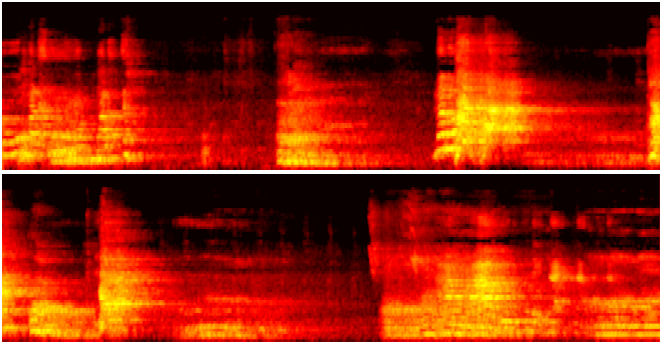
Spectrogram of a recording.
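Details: Golden retriever dog playing with its mom, giving short, loud, broadband barks in uneven bursts a second or two apart, with a woman's voice talking between and over them.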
